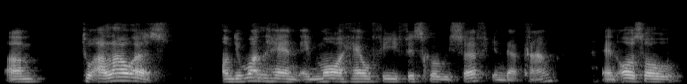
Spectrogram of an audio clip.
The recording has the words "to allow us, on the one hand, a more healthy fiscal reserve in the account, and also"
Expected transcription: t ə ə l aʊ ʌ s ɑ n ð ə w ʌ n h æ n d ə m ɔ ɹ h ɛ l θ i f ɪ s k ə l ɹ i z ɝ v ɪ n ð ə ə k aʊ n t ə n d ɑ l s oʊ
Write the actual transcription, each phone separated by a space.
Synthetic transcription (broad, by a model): t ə ə l aʊ ʌ s ɑ n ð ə w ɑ n h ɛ n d ə m ɔ h ɛ l θ i f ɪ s k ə l ɹ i s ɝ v ɪ n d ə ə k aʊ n t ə n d ɑ l s oʊ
